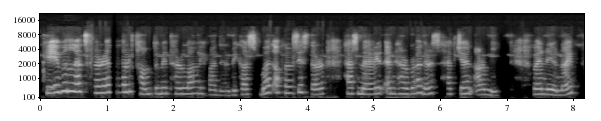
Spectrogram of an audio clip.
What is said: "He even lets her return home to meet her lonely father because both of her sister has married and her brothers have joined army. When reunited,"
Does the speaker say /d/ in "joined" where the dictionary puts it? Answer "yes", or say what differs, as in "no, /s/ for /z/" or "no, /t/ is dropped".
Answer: no, /d/ is dropped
